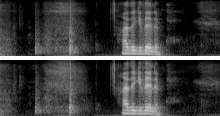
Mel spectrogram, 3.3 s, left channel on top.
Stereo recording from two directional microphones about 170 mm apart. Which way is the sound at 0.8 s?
30° left (ahead or behind).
